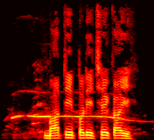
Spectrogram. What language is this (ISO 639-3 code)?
gig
